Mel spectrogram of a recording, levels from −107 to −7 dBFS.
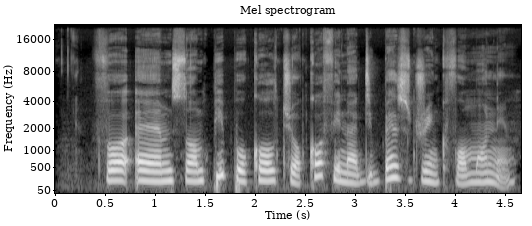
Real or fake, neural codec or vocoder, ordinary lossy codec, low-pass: real; none; none; none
